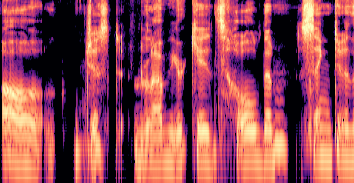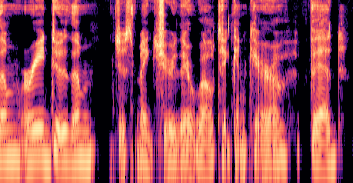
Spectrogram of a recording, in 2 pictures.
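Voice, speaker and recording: The woman speaks at a very slow pace, her sound dry and close with no echo. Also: medium pitch for a woman, ordinary pitch variation, very even loudness. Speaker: interviewee. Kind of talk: casual chat. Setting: at home.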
